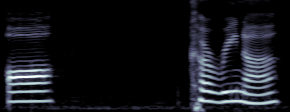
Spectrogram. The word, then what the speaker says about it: ocarina: Depending on where you're from, you might pronounce that o a little bit closer to oak.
